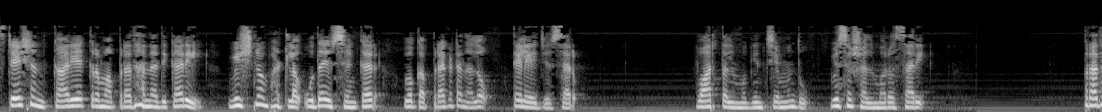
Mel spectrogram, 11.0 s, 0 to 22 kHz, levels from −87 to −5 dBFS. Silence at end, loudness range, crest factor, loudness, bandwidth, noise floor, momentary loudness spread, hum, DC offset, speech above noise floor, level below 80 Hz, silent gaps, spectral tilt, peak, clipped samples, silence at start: 0 s; 6 LU; 18 dB; -22 LUFS; 8.8 kHz; -53 dBFS; 9 LU; none; under 0.1%; 32 dB; -52 dBFS; none; -4.5 dB/octave; -4 dBFS; under 0.1%; 0 s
